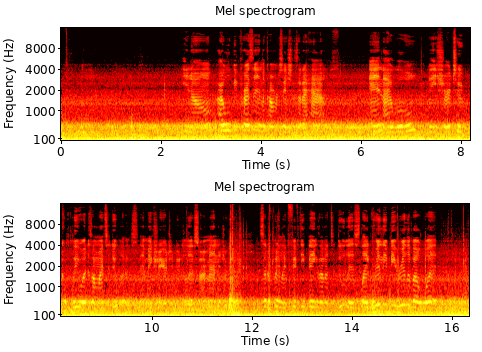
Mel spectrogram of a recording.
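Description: Steady low road and engine rumble inside a moving car's cabin, with a woman's voice talking over it.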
